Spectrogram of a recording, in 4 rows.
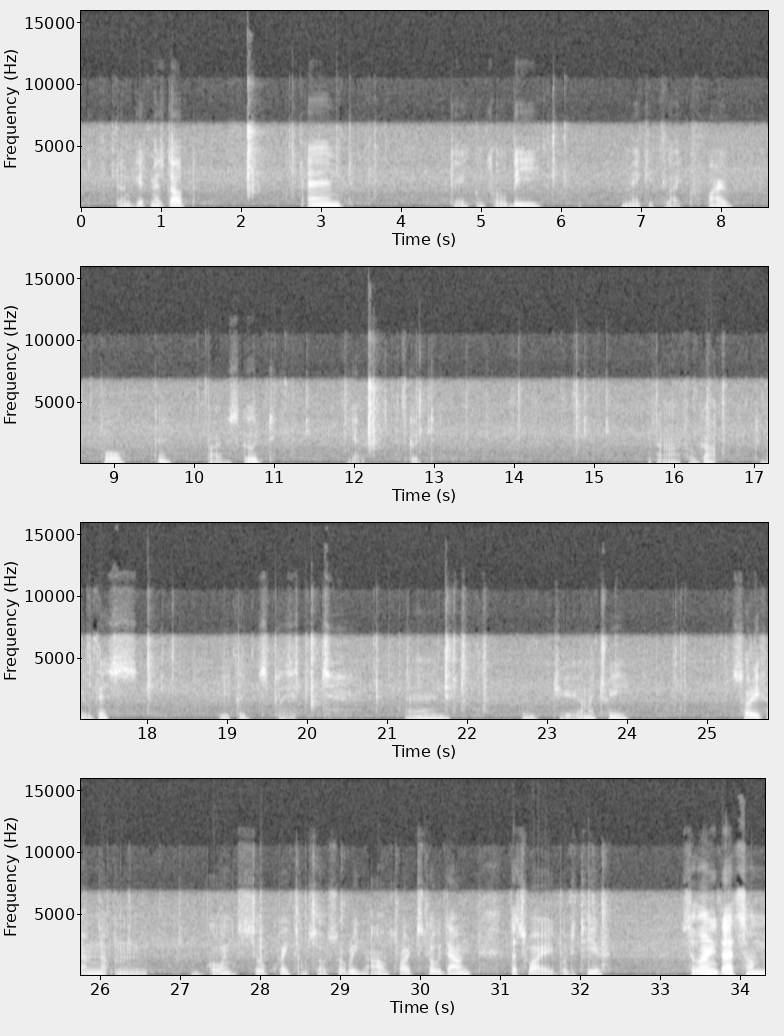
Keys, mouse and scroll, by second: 0.8-3.4 right drag, 2.0 KP_1, 2.4 z, 2.9 click, 3.4 ctrl+b, 3.4-4.8 middle drag, 5.9 t, 7.0-12.5 drag, 11.0 t, 11.0 z, 11.3-12.5 middle drag, 12.2 KP_1, 12.3 z, 13.5 z, 14.0 ctrl+r, 14.5-16.8 middle drag, 16.1 ctrl+r, 16.1-18.2 drag, 16.4 ctrl+Tab, 17.0-19.2 right drag, 18.0 j, 18.2-21.0 middle drag, 19.2 click, 19.8-21.2 typing, 21.7 Tab, 22.0 ctrl+alt+shift+c, 24.2 Tab, 25.2-27.8 typing, 28.4 Tab, 29.0-31.9 middle drag, 29.2 z, 32.2 shift+space.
